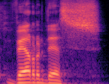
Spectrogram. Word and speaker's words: Verdes: like Rancho Palos Verdes Verdes California. I think my pronunciation was pretty good, too. The accent? Rancho Palos Verdes Yeah? Pretty good. Verde. Verdes. You're too You're too sharp on the V. It's Verde.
